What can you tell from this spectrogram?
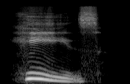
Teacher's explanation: He is becomes he's. Sounds like a Z. Say he's. Okay, quý vị, pronounce with the Z sound chứ đừng có làm cái sound S nhé.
